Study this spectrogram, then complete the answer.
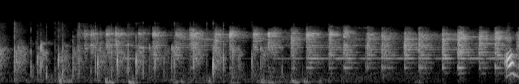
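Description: A school audience at a Hindi Diwas assembly claps in a fast, regular rhythm, sharp evenly spaced beats running the whole stretch alongside a sustained tonal sound.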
